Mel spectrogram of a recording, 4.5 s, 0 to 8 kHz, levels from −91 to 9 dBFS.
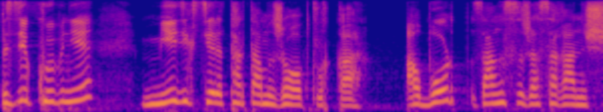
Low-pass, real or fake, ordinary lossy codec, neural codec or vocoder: none; real; none; none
